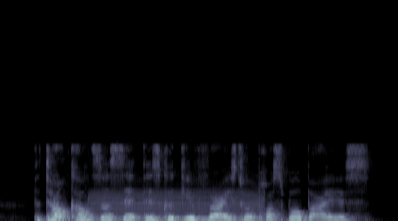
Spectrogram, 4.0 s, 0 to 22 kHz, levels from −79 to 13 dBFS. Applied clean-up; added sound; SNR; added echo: none; Wind instrument, woodwind instrument; 19 dB; reverberation time 0.3 s.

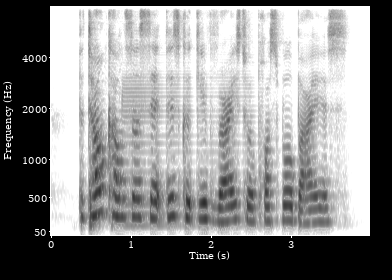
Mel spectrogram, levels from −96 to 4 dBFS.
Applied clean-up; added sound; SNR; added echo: neural mask model DeepFilterNet 3.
